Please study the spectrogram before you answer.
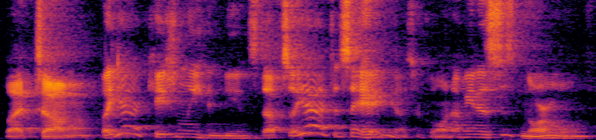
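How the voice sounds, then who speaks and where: A man's voice: on the high side, huge pitch swings, fast, gravelly, a bit bright. American man in an echoey room. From United States. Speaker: actor and voiceover artist, interview guest. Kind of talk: casual chat on a live interview show. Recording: roomy, echoing indoor sound.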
